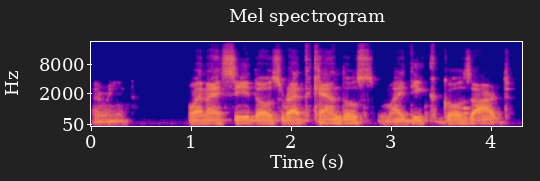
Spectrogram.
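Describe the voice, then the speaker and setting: A project founder with an Italian accent hosts a casual community Q&A over a voice call, chatting easily and saying "uh" often. His voice is fairly low and darkish, and he speaks slowly.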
